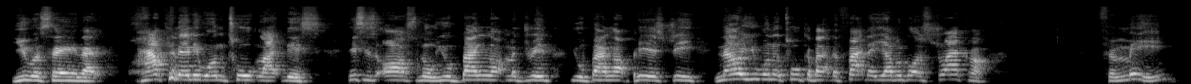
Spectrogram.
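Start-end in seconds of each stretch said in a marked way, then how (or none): none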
